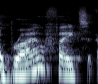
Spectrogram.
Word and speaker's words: bryophytes: Bryophytes? – Yeah. So bryophytes are the broad term of mosses, liverworts and hornworts.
